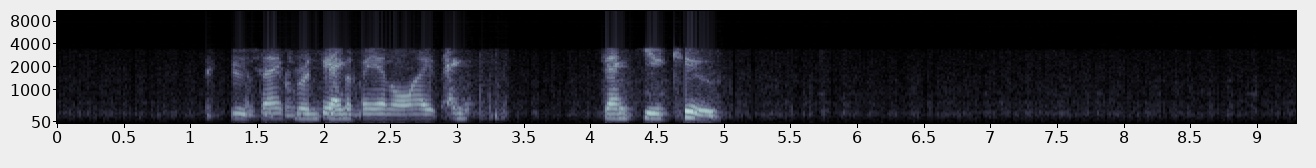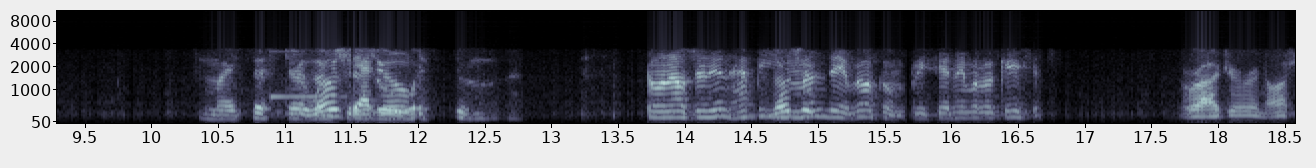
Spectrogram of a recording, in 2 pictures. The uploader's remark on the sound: Conference Call LIVE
